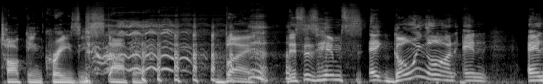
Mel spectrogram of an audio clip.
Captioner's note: laugh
